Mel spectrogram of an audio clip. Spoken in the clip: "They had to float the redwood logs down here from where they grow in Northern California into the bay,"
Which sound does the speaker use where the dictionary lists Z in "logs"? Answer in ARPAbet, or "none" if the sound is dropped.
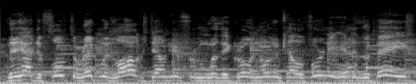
Z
